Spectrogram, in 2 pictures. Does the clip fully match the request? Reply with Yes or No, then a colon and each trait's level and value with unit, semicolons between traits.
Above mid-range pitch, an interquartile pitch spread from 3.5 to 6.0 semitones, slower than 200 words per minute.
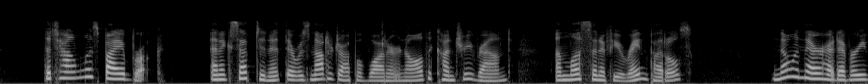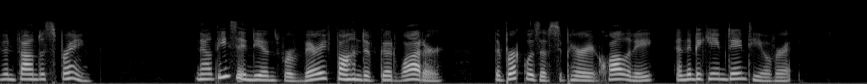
No: high, 220 Hz; average, 4.6 semitones; fast, 205 wpm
